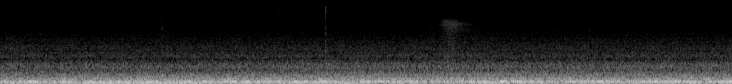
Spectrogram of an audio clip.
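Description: Car moving in slow, congested road traffic, a steady low engine and road rumble from inside the vehicle, continuous and fairly loud with no talk.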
